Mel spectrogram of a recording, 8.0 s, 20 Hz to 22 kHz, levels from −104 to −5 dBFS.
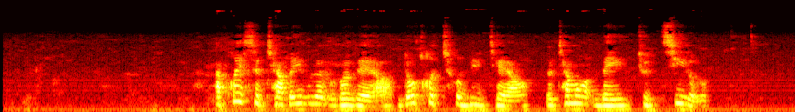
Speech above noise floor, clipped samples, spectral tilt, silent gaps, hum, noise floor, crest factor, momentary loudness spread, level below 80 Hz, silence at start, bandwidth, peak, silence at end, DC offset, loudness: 35 dB; under 0.1%; -7 dB/octave; none; none; -55 dBFS; 20 dB; 8 LU; -44 dBFS; 2.15 s; 7.8 kHz; -2 dBFS; 0.9 s; under 0.1%; -20 LUFS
